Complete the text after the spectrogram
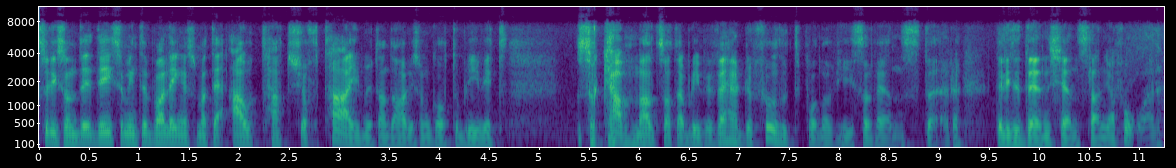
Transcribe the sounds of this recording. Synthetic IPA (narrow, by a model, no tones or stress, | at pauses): sɔlɪksɔmd̪ɛd̪ɛlɪksɔmɪnt̪əbɑːɾalɛŋɾəsɔmat̪̚d̪ɛæɾʔaʊt̪ʰːat̪ʂɔft̪ʰajmʉ̟ːt̪and̪ɛhaɾɭɪksɔmɡɔt̪ːɔbliːvɪt̪ | sɔɡamːalt̪sɔat̪d̪ɛhaɾbliːvɪt̪væːɖəfɵlt̪pʰɔnɔviːsɔvɛnst̪ə̰ɾd̪̥ɛɭiːt̪əd̪ɛnɕɛnslanjafoːɾ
